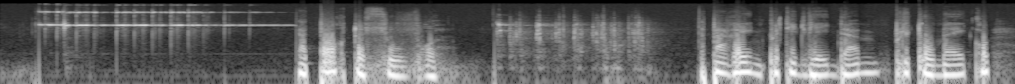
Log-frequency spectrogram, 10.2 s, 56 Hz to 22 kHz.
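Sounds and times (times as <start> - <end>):
doorbell ringing at a front door: 0.4 - 3.1
speech: 3.6 - 4.5, 7.2 - 10.1.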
